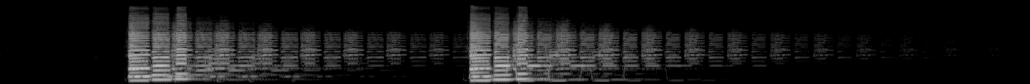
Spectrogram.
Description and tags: DM 140 F# SAX RIFF DELAY
DuB, HiM, Jungle, onedrop, rasta, reggae, roots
